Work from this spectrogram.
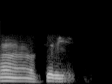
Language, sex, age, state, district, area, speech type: Tamil, male, 60+, Tamil Nadu, Madurai, rural, conversation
